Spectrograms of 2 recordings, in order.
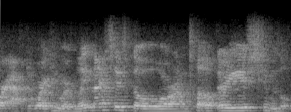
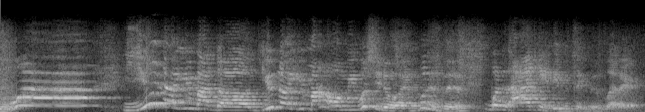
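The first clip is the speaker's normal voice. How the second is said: amused disbelief; 6 semitones higher than usual. Retold or imitated. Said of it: "busted out laughing".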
